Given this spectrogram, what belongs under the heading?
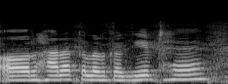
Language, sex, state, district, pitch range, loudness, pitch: Hindi, female, Jharkhand, Palamu, 200-220 Hz, -16 LUFS, 210 Hz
